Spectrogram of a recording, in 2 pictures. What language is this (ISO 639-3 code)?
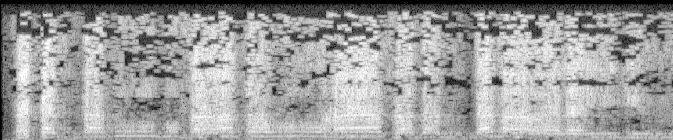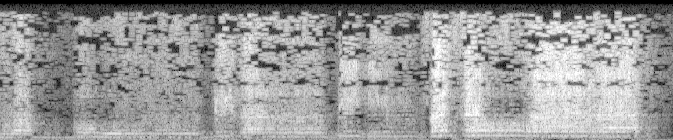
ara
